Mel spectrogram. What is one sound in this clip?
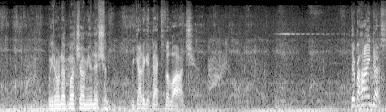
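A man speaks urgently.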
